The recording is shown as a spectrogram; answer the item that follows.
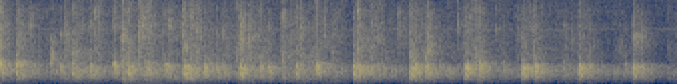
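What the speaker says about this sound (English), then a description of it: "you can give them a round of applause" Steady audience applause at a conference session on smallholder farmers, a dense, even wash of many hands clapping that carries on for several seconds without a break.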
